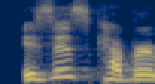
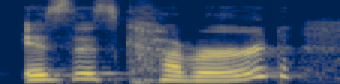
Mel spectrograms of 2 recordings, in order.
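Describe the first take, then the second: First: The phrase is said quickly. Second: The phrase is said slowly. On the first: "I'll say it fast" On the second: "I'll say it slowly"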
